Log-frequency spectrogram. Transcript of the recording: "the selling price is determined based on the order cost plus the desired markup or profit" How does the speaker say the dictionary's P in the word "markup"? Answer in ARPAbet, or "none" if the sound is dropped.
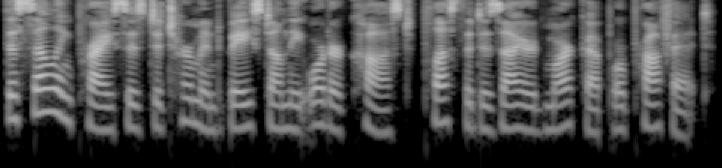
P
